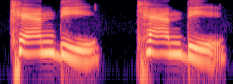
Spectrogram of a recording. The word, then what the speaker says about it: candy: Candy. Candy. Yeah. You have to lower your jaw. That is the a sound.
